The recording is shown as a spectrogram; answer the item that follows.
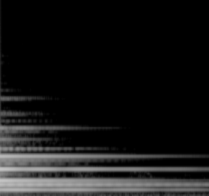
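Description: A single bell-like musical note, struck just before and ringing out, fading away steadily.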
